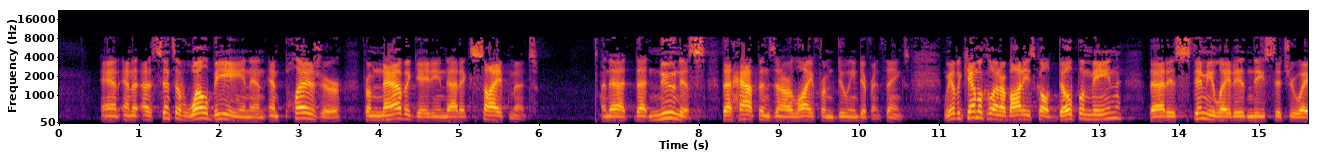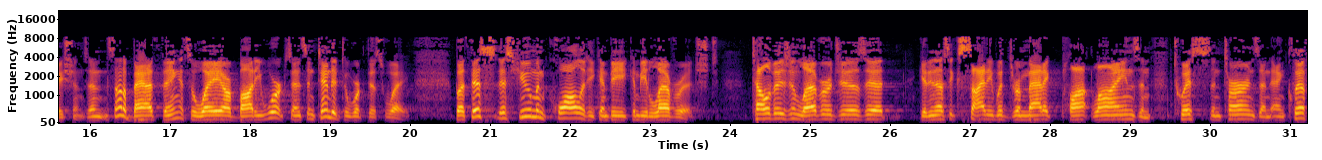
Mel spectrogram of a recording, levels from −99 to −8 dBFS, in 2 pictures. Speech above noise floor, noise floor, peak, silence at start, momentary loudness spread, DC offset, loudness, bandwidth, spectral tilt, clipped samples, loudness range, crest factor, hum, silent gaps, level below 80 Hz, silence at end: 50 dB; -73 dBFS; -4 dBFS; 0.55 s; 13 LU; under 0.1%; -23 LUFS; 8.8 kHz; -3 dB/octave; under 0.1%; 3 LU; 20 dB; none; none; -74 dBFS; 0 s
